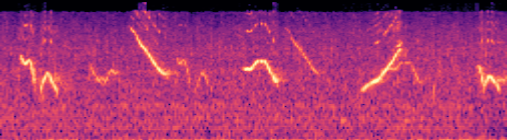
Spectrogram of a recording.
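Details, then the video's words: Whistled song of a red-cowled cardinal: five bright phrases in quick succession, some sliding steeply down, others climbing sharply, with faint higher overtones and a light background hiss. "GALO DA CAMPINA"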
